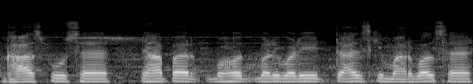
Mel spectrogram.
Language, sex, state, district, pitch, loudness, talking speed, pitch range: Hindi, male, Jharkhand, Palamu, 135 Hz, -17 LUFS, 150 wpm, 130-140 Hz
